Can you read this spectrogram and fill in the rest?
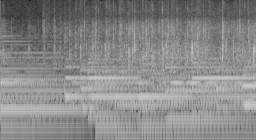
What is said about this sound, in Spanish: Vamos a darle palmas al Rey.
